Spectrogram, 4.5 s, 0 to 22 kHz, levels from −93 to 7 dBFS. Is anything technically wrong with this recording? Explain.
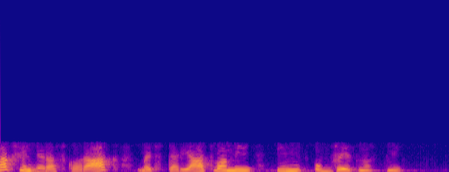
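Yes, three faults affect this speech clip.

From start to end the sound is hollow, with a fixed dip in the upper range. This is channel delay (comb filtering): one channel lags the other by a fraction of a millisecond, and when the two are summed to mono the shared content cancels at evenly spaced frequencies. With a delay this short, the first notch lands around 3 kHz, so the cancellation sits right in the region that gives speech its presence.

Throughout, the speech is also band-limited and roughened, with a rough, synthetic edge that is plainly audible. This is the G.729 codec, here the G.729A variant. It rebuilds each 10 ms frame from a vocal tract filter, a pitch predictor and a handful of pulses rather than sending the waveform itself. The line band of roughly 200 Hz to 3.5 kHz removes the low body and the high detail, and the coarse pulse modelling, consistent with 8 kbit/s, gives the speech its grainy texture.

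From 0.30 to 0.45 s the speech is stretched into a sound that fades, then stays weak and distorted for a moment after it returns. This is VoIP packet loss concealed by the speech codec. About 60 ms of audio went missing, which fits a couple of lost packets. The decoder filled the gap by extending its last pitch and filter while lowering the gain, and because each frame builds on the previous one, recovery lags.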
